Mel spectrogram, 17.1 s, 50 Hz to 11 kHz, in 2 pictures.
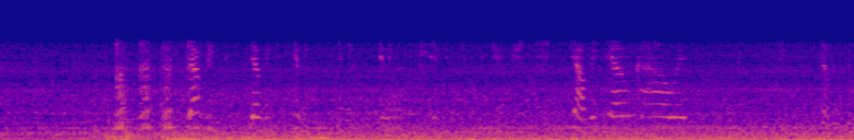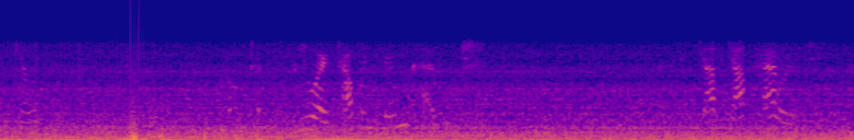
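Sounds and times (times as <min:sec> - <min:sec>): car engine rumble from inside: 0:00.0 - 0:17.0
low thump: 0:09.8 - 0:10.3.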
